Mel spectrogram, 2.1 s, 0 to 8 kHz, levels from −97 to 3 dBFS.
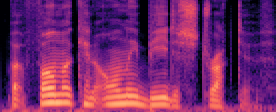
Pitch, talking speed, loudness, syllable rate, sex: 130 Hz, 175 wpm, -20 LUFS, 5.7 syllables/s, male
